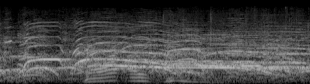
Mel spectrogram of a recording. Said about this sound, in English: Happy crowd. These people are crazy.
